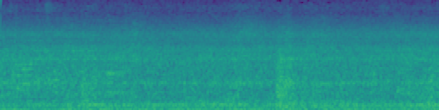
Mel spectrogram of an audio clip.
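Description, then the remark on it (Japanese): Steady rumble inside a moving rapid train carriage on the Chuo West Line between Ena and Kozoji, Japan, bound for Nagoya: a continuous low droning roar with faint rattles and a brief swelling whine, no talking, filling the whole stretch at an even level. “耳で楽しむ鉄道旅 中央西線 恵那→高蔵寺”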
